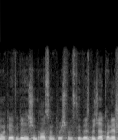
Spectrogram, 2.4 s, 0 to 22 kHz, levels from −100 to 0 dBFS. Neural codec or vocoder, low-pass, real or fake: codec, 44.1 kHz, 3.4 kbps, Pupu-Codec; 14.4 kHz; fake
